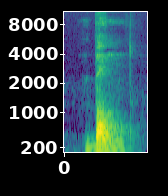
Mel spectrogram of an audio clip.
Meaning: 1. excommunication, denunciation, shunning 2. anathema which is cast upon one who is excommunicated 3. magic spell 4. legal or feudal domain 5. public declaration 6. exile
- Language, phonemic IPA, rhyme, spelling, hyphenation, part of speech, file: Dutch, /bɑn/, -ɑn, ban, ban, noun, Nl-ban.ogg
